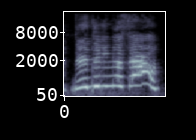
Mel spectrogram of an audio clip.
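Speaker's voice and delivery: high, fast panicked cry; frantic warning; alarmed. A narrator's reading. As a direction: blurt it out in panic. Fox alarm, digging overhead.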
